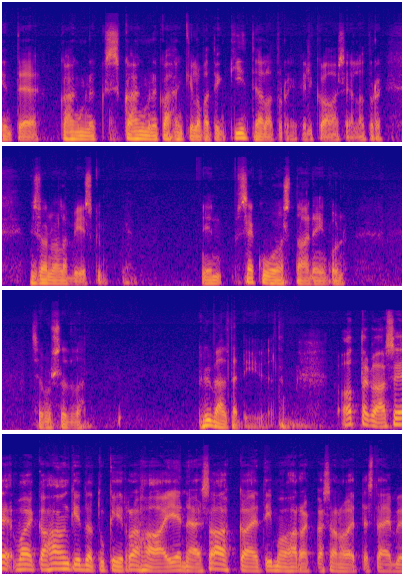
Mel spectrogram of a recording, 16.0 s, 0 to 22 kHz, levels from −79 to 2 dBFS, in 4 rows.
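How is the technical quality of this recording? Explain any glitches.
The speech has two short glitches where the room noise, about 33 dB below the speech, briefly turns flat. From 5.53 to 5.99 s, and again from 7.81 to 8.29 s just after "se kuulostaa niin kuin", the background becomes a steady, featureless hiss. That hiss is about 4 dB quieter in the first gap and about 1 dB louder in the second. This is comfort noise in place of the background, likely from discontinuous transmission: the sender paused during silence and the receiver synthesised filler noise.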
